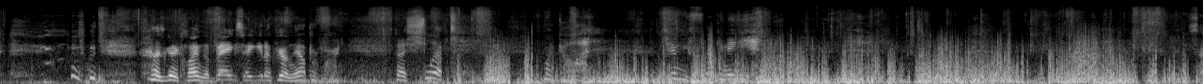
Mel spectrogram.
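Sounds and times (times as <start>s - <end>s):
grass rustling: 0.0s - 12.0s
wind buffeting microphone: 0.0s - 12.0s.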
